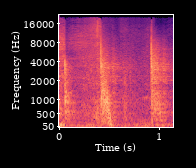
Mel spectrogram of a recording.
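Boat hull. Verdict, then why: Rotten. A hammer strikes a boat hull around the tube fittings, giving three short, bright knocks with little low end and a quick decay. The hull proves rotten at the base of the fittings.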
